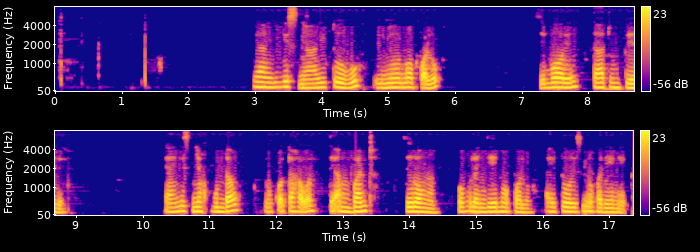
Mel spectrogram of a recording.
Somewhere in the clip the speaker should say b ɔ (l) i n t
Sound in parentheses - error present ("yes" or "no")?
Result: yes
